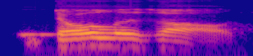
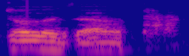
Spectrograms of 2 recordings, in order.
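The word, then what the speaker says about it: Dolezal: spell it for me dozal spelled pretty much what how it sounds d o l e z- l c a doal okay well I guess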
